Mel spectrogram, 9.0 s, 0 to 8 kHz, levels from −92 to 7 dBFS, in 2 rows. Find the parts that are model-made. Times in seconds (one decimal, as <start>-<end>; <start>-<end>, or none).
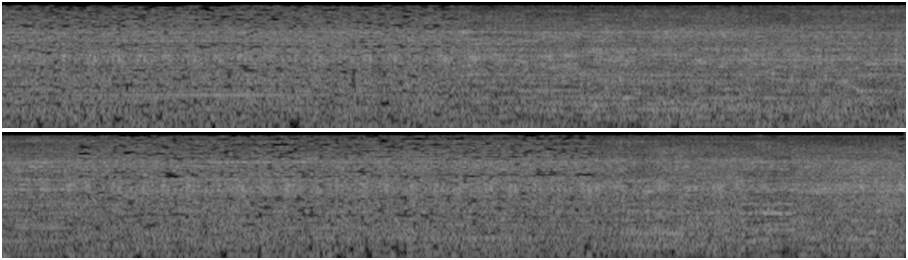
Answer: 2.3-4.9; 7.5-9.0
